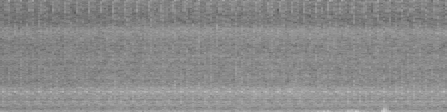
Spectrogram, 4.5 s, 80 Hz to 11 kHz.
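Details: Hyundai Solaris idling hot on Liqui Moly Molygen 5W30 after about 2000 km on this oil, 29,313 km mileage, with replaced coil wiring harness: even, quiet idle with smooth hiss-like ticking, no knock; normal idle.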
